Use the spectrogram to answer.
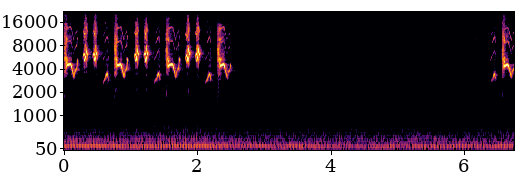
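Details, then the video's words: Cinereous tit in full song, used as a lure recording to call rivals into singing: a rapid run of high, sharp two-note whistled phrases repeated for over two seconds, then a quiet pause with a soft low hum and a brief phrase returning at the end. "GLATIK BATU GACOR PANGGIL LAWAN AGAR IKUT BUNYI"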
